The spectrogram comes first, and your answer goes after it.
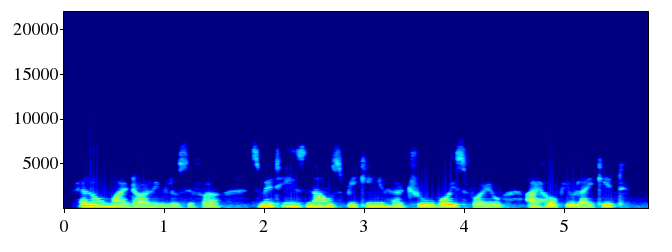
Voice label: cloned voice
